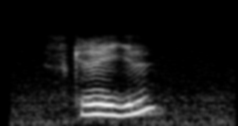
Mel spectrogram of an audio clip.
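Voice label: "krejel", Alsatian, Bas Rhin, carafe; vin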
